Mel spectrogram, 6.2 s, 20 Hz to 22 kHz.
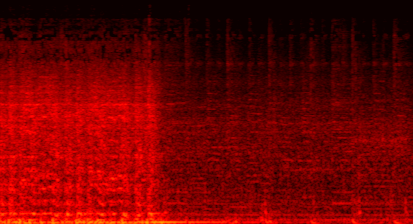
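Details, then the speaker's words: BMW E46 turbo, first crank after a long time with the fuel pump fuse pulled (0 fuel pressure at rail) to build oil pressure: slow, uneven, weak cranking with no oil pressure yet and an almost knocking or exhaust-leak-like noise; owner unsure of the cause. "Oh, no oil pressure yet. Also sounds like a very weak motor. But I don't know. It's been so long since I fired one up, so we'll see. Well, I'm not very confident with the way it cranked over, but let's put the fuel pump fuse in and see what she does."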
